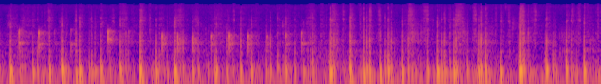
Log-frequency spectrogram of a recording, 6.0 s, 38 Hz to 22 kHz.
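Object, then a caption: Honeycomb cardboard. Honeycomb cardboard is tapped in quick, uneven runs for about six seconds. The taps are soft, dull thuds centred low around 100 Hz, with almost no ring. A few land noticeably harder than the rest.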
